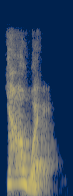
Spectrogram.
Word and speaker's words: Yahweh: If they hadn't given us that, we might not have known how to pronounce the word Yahweh. Right? Because it's actually in the text, it's just YHWH, right? But what they gave us was the ability to pronounce it Yahweh.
